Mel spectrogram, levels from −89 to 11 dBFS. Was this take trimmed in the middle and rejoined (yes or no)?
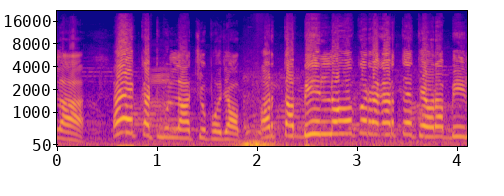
yes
